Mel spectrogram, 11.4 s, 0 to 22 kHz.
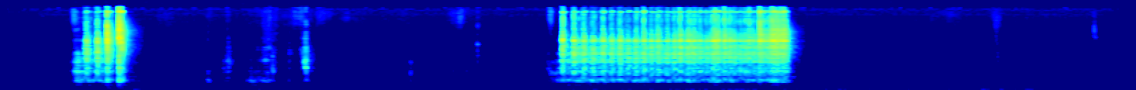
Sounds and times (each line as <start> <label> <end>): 0.8 fliping coin on wood table 1.4
5.5 fliping coin on wood table 8.0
